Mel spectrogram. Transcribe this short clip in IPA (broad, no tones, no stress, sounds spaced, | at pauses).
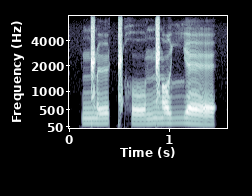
ŋ͡ǁ ø ǁʰ o ŋ͡ǁ ɔ ʎ ɛ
